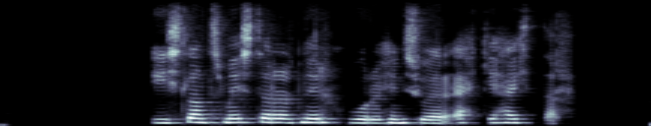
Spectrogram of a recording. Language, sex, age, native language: Icelandic, other, 30-39, Icelandic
